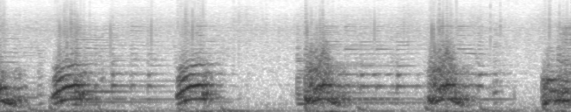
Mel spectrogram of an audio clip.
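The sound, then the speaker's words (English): A recording of dogs barking the melody of Oh Susanna: five loud, pitched barks in a steady rhythm, each a clear tonal yelp, with no talking. “Can't imagine anyone sitting around being like, let's listen to the dog version of Oh Susanna.”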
